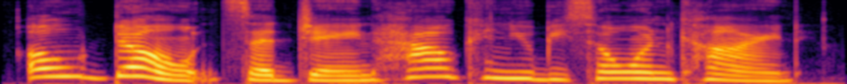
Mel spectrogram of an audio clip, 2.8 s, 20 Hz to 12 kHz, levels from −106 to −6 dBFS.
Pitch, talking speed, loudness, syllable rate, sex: 245 Hz, 210 wpm, -18 LUFS, 4.4 syllables/s, female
